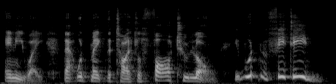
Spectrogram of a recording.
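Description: A drowsy, kindly storybook uncle, voiced by the narrator. He speaks huskily with big swoops of pitch, relaxed and hesitant, and enjoys teasing as he teaches. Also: brisk, slightly rough. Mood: encouraging.

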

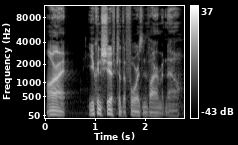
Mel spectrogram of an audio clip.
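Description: An actor playing a stern, watchful mission leader in an audio drama, commanding and deliberate, with a gravelly, husky voice. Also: male voice, very deep voice, expressive, a bit bright, heavily acted.

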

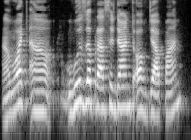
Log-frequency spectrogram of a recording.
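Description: A young man with an Indian accent chats casually on a phone video call, asking questions haltingly in simple, repetitive English. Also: high-pitched, pushed and bright. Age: young adult. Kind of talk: casual chat with strangers.

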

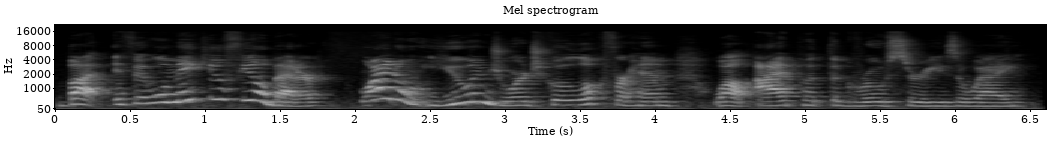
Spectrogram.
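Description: A woman's voice: mid-range voice, lively intonation, normal speed, a bit bright, lightly acted. A woman reading the part of a practical, reassuring mother in a storybook, in a roomy space. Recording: roomy, distant camera mic with faint noise.

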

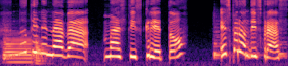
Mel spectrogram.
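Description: A woman's voice: extremely high pitch, animated, takes it slowly, a bit bright, full character voice. A woman voicing a haughty, scheming teenage model girl in a children's cartoon, dramatic and self-important, with a Latin American accent. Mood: scheming, evasive. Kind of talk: dubbed children's cartoon acting. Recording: music behind the voice.

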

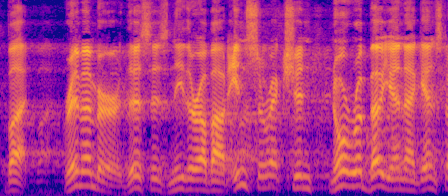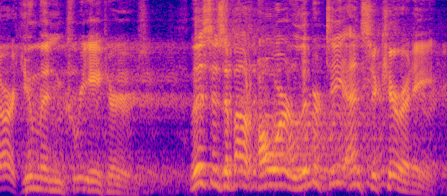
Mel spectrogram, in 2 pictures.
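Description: A man's voice: on the high side, a bit bright. A man voicing a proud android colonel in a game cutscene, delivering a solemn, declamatory military speech. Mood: rousing, fervent. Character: proud male android army colonel rallying his troops. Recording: long reverberant hall echo.

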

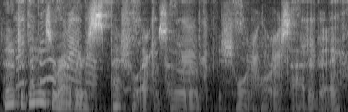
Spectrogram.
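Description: Guy streamer chatting to viewers, super low voice, wry and wordy, noisy bedroom recording. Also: wildly swooping pitch, moderate pace, vocal fry. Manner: wry, self-deprecating, wordy phrasing. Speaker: livestream host, video game streamer. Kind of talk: casual livestream chat to viewers. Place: small bedroom, indoors. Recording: noisy home webcam stream.

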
